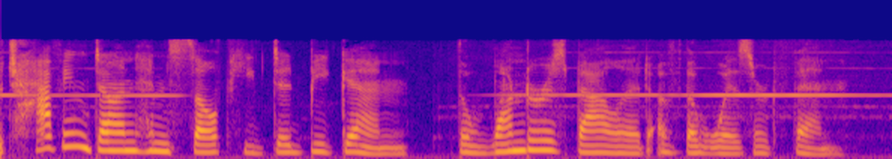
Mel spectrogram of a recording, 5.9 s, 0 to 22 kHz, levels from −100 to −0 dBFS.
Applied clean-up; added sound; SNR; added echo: none; Wind instrument, woodwind instrument; 13 dB; none.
